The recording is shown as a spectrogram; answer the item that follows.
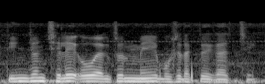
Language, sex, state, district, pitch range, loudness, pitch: Bengali, male, West Bengal, Alipurduar, 125-145 Hz, -14 LUFS, 140 Hz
